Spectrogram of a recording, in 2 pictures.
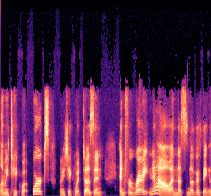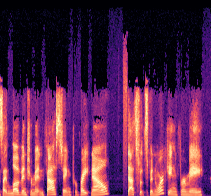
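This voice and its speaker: A woman's animated, medium-pitched voice, fairly quick, with ordinary pitch variation and a dry, close sound with no echo. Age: 30s. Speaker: podcaster and weight loss advocate. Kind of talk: casual interview chat.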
